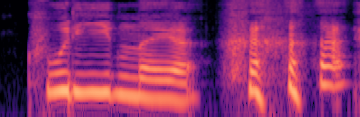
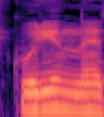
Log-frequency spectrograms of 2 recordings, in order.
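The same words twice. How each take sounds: First: Put-on very high, delighted child squeal and giggle; gleeful mocking child echo, acted; laughing little girl. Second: Said in the usual way. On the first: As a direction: squeal the word back, then laugh like a small girl. Girl laughs at the funny word.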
